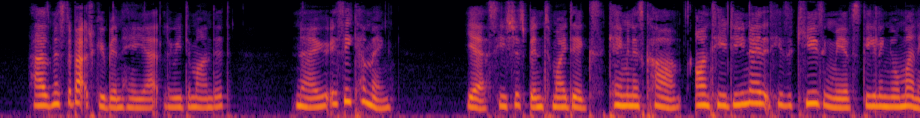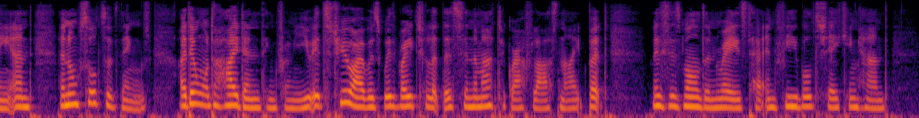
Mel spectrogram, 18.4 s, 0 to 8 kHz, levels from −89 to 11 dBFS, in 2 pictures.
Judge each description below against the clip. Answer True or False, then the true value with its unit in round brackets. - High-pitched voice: True (200 Hz)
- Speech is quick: True (225 wpm)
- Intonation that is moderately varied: True (3.2 semitones)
